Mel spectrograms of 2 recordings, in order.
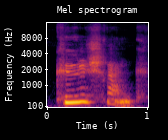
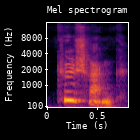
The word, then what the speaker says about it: Kühlschrank: We haven't pronounced it like in detail, but Kühlschrank. Kühlschrank. Schrank. It's also the R in the back somehow, you know.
